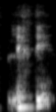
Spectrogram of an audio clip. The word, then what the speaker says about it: Lichty: Yes, so my surname is pronounced Lichty, but Lichty, whatever you choose, whatever works.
